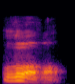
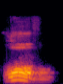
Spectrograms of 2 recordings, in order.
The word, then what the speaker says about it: Louisville: It's Louisville. Yeah, we have you got you got to say it like you have a mouthful of zins. Yeah. You need marbles in your mouth. You you you you skip some steps.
